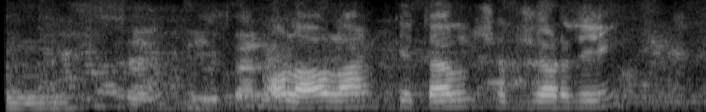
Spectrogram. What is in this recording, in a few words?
Voice message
